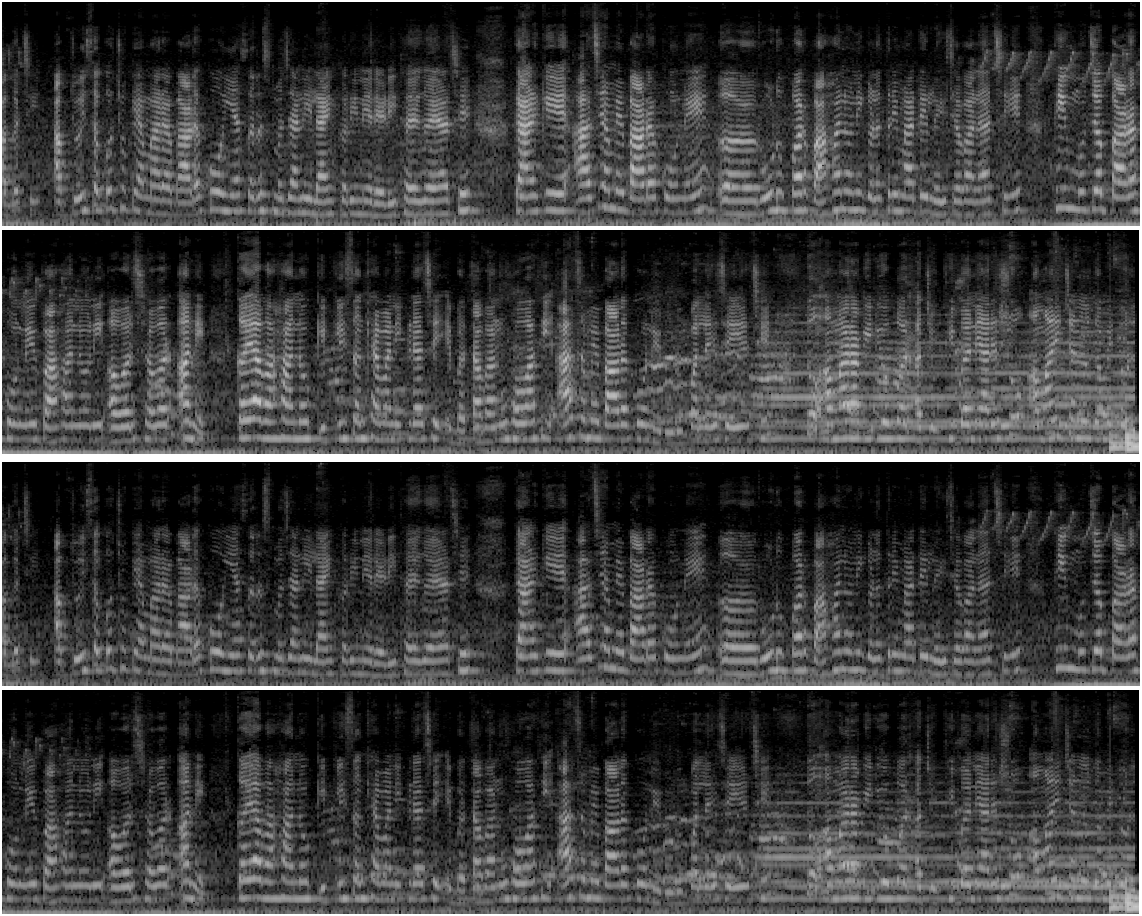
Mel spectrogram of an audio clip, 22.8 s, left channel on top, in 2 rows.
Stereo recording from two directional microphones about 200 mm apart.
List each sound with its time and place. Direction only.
0.0 s a woman's voice: 5° left (ahead or behind); by 4.6 s 25° left (ahead or behind)
5.1 s a woman's voice: centre (ahead or behind)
